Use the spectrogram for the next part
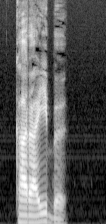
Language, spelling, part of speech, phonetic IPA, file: Polish, Karaiby, proper noun, [ˌkaraˈʲibɨ], Pl-Karaiby.ogg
